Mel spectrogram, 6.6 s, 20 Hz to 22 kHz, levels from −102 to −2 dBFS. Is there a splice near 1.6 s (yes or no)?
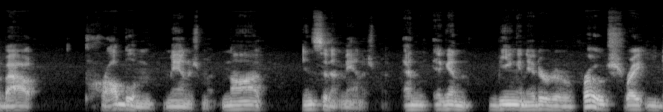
no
